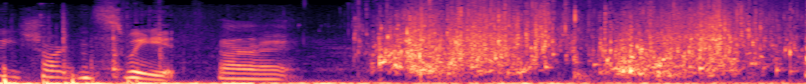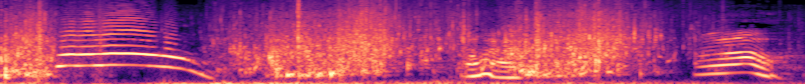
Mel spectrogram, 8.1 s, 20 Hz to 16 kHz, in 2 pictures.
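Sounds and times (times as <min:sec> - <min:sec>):
speech: 0:00.4 - 0:02.2
ice water splashing on face and hands: 0:01.8 - 0:07.7.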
